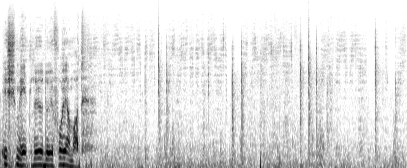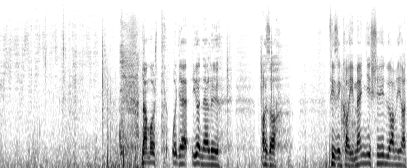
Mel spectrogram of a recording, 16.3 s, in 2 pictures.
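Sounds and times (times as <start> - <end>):
speech: 0.1 - 1.9, 11.0 - 12.7, 13.4 - 13.8, 14.8 - 16.2
writing on a board: 0.1 - 10.5, 11.2 - 12.8, 13.4 - 13.7
sharp taps and clicks: 2.9 - 6.7, 7.4 - 8.1.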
